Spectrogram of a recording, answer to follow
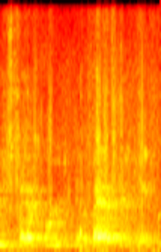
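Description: A person's voice, with long held notes.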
